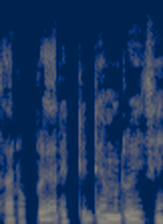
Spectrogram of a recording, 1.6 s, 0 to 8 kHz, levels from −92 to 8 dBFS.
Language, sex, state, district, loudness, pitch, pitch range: Bengali, male, West Bengal, Purulia, -41 LUFS, 110 Hz, 110-115 Hz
